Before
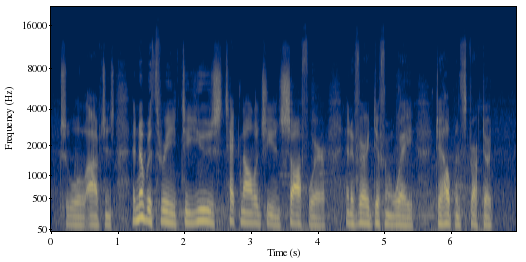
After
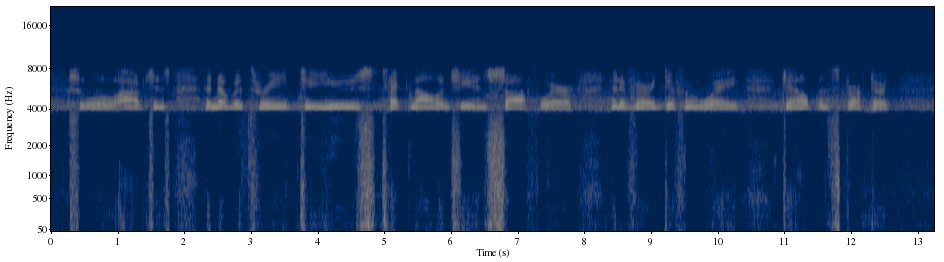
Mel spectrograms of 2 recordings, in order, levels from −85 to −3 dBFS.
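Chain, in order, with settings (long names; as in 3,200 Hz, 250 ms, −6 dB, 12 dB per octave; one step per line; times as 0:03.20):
neighbouring bands swapped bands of 4,000 Hz
elliptic low-pass filter 11,000 Hz, stop band 40 dB
high-shelf EQ 4,800 Hz −9.5 dB
downward compressor 6 to 1, threshold −35 dBFS, peak gain reduction 10.5 dB
time stretch by overlap-add 1.9×, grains 37 ms
one half of a high-frequency compander encoder only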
